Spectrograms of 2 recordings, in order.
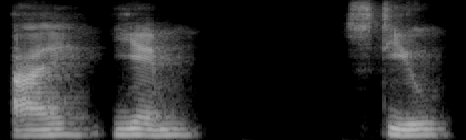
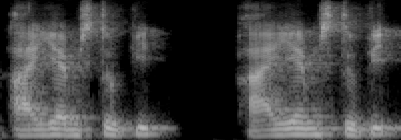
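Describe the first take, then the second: First: Slow demo. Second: Quick repeated run of "I am stupid"; a demo of saying "I am stupid" faster, back to back. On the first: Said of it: "Say these four words four times". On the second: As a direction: rattle off "I am stupid" twice in a row. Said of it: "Say it faster". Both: Shown as a demonstration.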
